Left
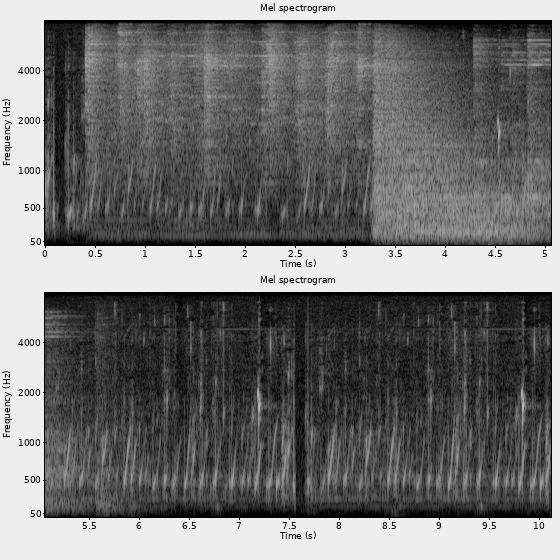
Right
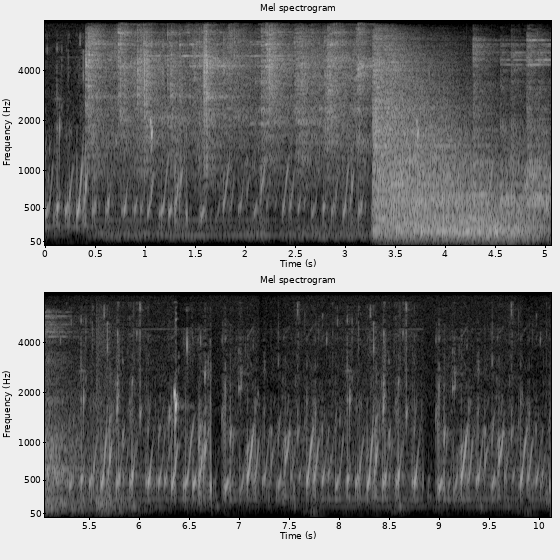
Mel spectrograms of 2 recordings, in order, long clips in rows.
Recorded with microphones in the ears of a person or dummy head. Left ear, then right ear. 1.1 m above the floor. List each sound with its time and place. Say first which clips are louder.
0.4 s keys jangling: left 1 dB; centre (ahead or behind), 1.1 m; by 3.2 s 85° right, 2 m
3.3 s a gunshot: right 2 dB; 65° right (ahead or behind), 1.5 m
